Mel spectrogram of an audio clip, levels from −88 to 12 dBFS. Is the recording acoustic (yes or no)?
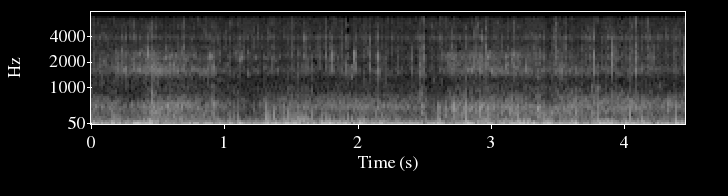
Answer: yes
